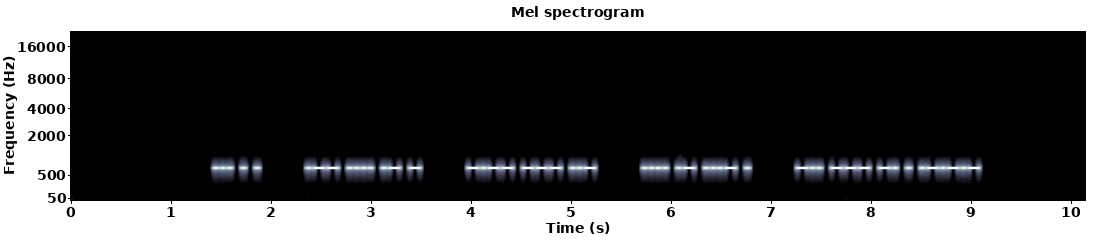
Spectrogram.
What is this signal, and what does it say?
Morse code, heard as a keyed tone, about 34 wpm, 700 Hz. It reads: SEE WHAT YOU HAVE DONE.
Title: 2x Word-Spacing - Sentences from Top 500 Words - 35wpm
